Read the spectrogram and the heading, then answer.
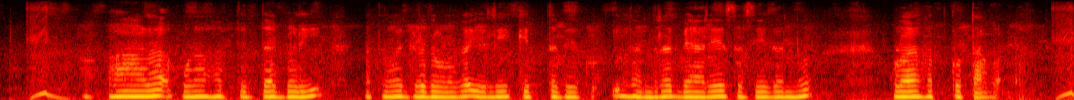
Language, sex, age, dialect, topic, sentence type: Kannada, female, 46-50, Northeastern, agriculture, statement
